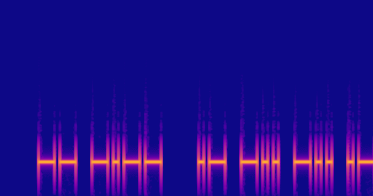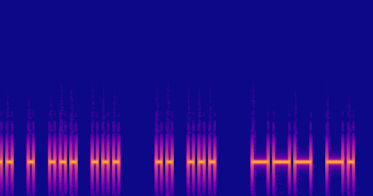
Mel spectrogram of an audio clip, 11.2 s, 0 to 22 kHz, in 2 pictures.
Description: Morse code, heard as a keyed tone, about 15 wpm, 700 Hz. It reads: MY ADDRESS IS ON
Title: Sentences from Top 1000 Words - Review Part 6 - 15wpm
